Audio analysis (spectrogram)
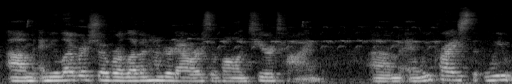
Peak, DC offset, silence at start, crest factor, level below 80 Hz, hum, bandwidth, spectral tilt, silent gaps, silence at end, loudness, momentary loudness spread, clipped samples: -8 dBFS; under 0.1%; 0.05 s; 14 dB; -48 dBFS; none; 12 kHz; -7.5 dB/octave; none; 0 s; -21 LUFS; 11 LU; under 0.1%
